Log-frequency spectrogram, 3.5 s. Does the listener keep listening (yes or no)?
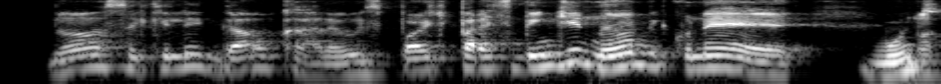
yes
